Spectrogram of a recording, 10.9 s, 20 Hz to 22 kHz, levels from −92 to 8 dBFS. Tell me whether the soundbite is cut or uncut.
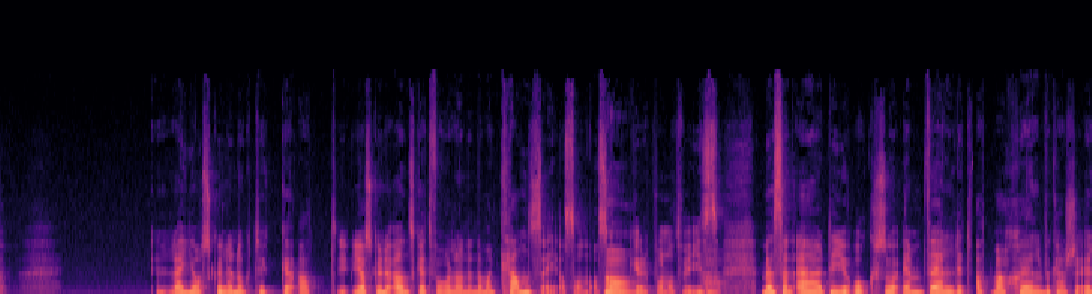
cut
